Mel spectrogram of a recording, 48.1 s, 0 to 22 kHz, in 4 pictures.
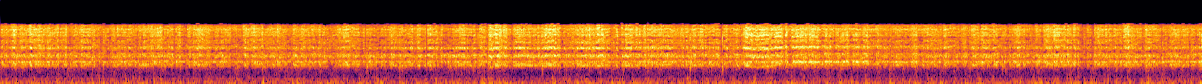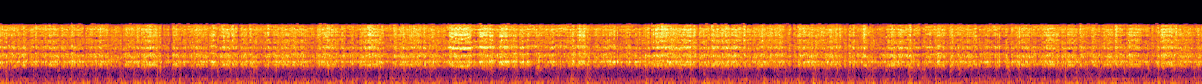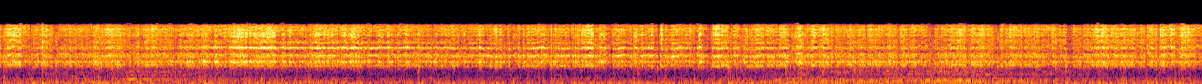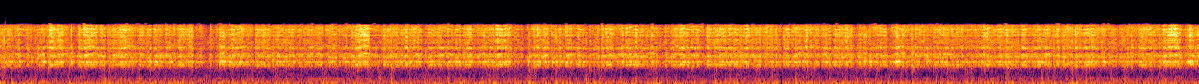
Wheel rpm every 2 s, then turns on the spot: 230, 230, 220, 230, 230, 230, 240, 230, 230, 230, 230, 230, 230, 220, 220, 220, 230, 230, 230, 230, 230, 230, 230, 230.
none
